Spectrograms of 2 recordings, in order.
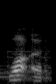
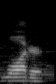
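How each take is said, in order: First: The t is replaced by a glottal stop. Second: The t is pronounced as a clear t. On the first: "it has that little glottal water" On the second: "instead of water"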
